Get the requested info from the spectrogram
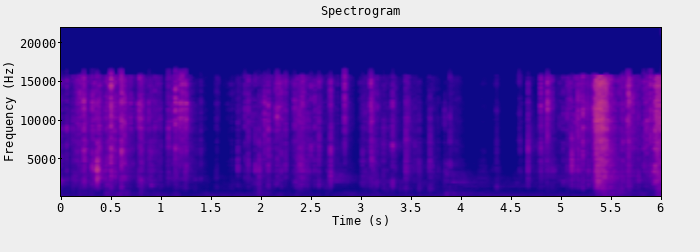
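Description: Foil Pokémon booster pack wrapper crinkling as it is handled and opened, a soft run of many small crackles.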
